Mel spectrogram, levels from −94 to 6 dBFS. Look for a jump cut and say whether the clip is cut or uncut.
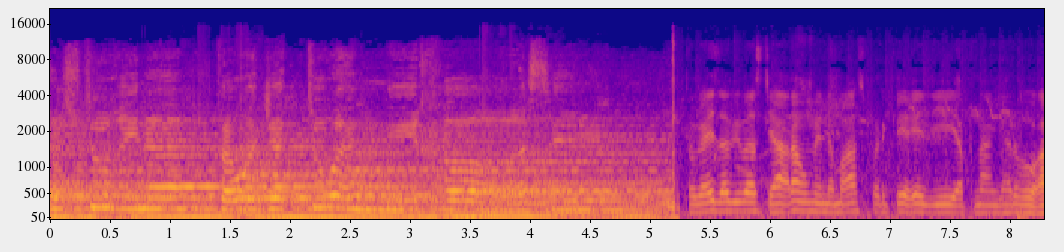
uncut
